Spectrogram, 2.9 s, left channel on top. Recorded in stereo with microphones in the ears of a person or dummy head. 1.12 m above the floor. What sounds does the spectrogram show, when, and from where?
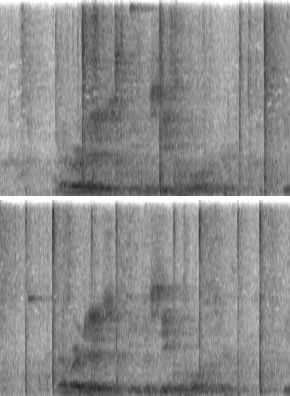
0.5 s a man speaking: 60° right (ahead or behind), 0.6 m; by 2.9 s 35° left (ahead or behind), 1.1 m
